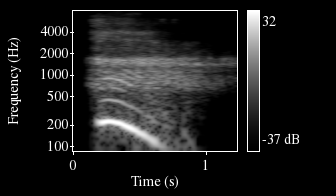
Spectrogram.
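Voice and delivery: long, falling open sigh; audible settling sigh. Real, not acted. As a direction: let out a long breath to settle. Settling to begin the meditation.

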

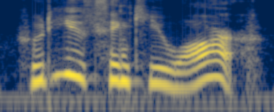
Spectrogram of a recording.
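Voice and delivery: scornful challenge, swooping up at the end; challenging tone. Acted. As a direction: throw it out as a sneering question. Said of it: "with a tone I imagine more like".

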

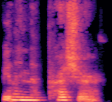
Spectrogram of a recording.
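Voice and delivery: unhurried meditation guidance with long pauses; guided meditation. Real, not acted. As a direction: gently guide listeners inward, leaving space between phrases.

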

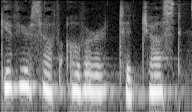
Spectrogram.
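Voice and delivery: unhurried meditation guidance, short phrases between long silences; guided meditation. Acted. Teacher guiding listeners to just be here, guided meditation.

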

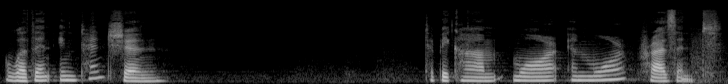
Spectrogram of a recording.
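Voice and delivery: slow meditation guidance with long silences between phrases; guided meditation. Real, not acted. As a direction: ease them into stillness, phrase by phrase, unhurried.

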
